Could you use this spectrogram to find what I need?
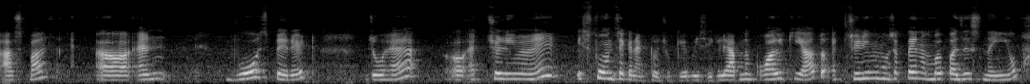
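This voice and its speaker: Moderate pace and ordinary pitch variation. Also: woman. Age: 20s. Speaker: lifestyle vlogger. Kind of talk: storytelling. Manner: casual, many fillers.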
